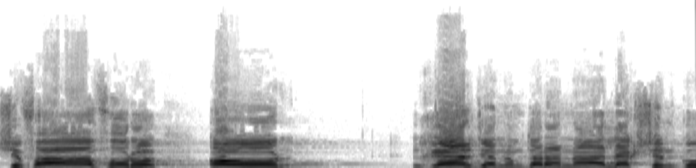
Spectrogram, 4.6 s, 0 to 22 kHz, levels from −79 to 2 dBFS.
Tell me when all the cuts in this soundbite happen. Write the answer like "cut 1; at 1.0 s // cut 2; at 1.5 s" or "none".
none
